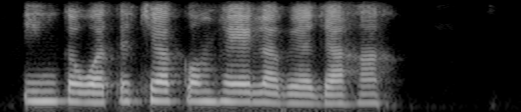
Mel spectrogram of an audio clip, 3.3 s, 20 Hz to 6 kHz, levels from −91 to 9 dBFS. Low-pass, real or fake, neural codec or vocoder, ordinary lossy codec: 5.4 kHz; fake; autoencoder, 48 kHz, 32 numbers a frame, DAC-VAE, trained on Japanese speech; Opus, 16 kbps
